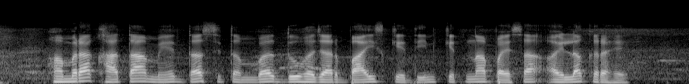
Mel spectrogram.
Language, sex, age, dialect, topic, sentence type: Magahi, male, 25-30, Western, banking, question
